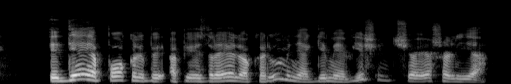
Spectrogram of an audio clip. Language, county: Lithuanian, Alytus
